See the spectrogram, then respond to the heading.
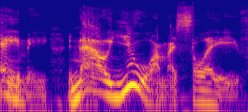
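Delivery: icy, harsh, grating, cold rasp, delivered very slowly. Reading the book aloud, voicing Slappy's threat to Amy, harsh cold Slappy rasp. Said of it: "His threat came out in a harsh, cold rasp".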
